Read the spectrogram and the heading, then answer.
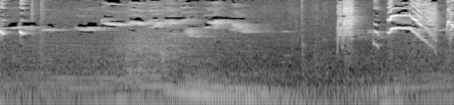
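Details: Oriental magpie-robin in rough beset style. Scattered whistles and faint warbling give way to loud rasping bursts and steep downward-sweeping whistled notes near the end.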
